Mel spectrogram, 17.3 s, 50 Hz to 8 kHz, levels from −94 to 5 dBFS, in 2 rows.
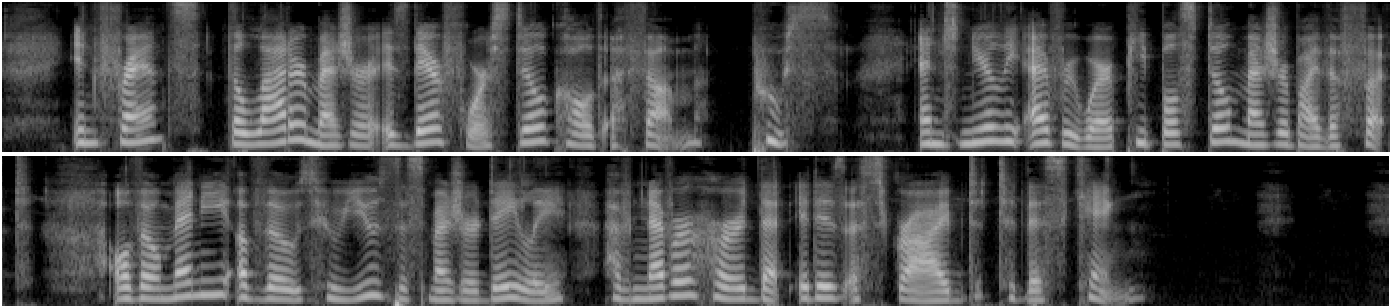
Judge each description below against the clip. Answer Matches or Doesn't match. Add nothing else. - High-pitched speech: Matches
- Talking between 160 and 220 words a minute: Doesn't match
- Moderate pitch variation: Matches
